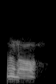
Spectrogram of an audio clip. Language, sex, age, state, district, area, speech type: Malayalam, male, 18-30, Kerala, Wayanad, rural, conversation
